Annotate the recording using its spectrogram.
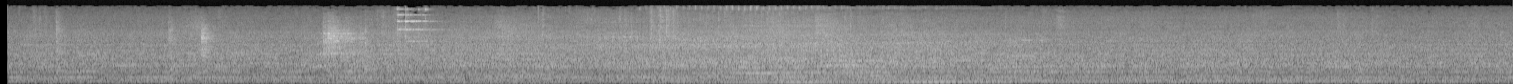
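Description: Steady road-traffic noise, with a heavier engine hum swelling and fading about halfway through as a vehicle passes.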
